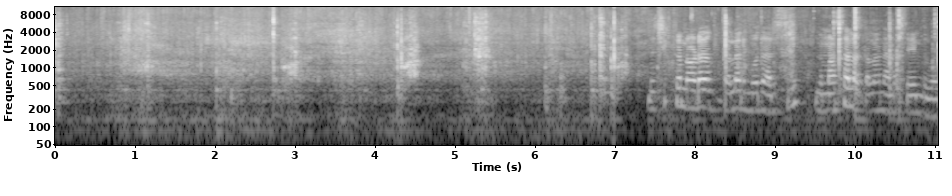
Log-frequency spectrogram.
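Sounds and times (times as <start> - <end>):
masala sizzling: 0.0 - 11.0
metal ladle scraping pot: 0.8 - 7.6.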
